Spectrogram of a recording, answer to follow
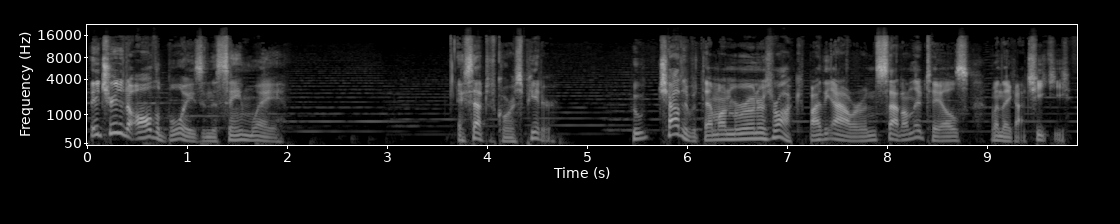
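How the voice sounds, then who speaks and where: A man reading a children's story aloud on a livestream in an expressive, theatrical way, with casual asides to the chat. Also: mid-range voice, moderate pace, soft background music.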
